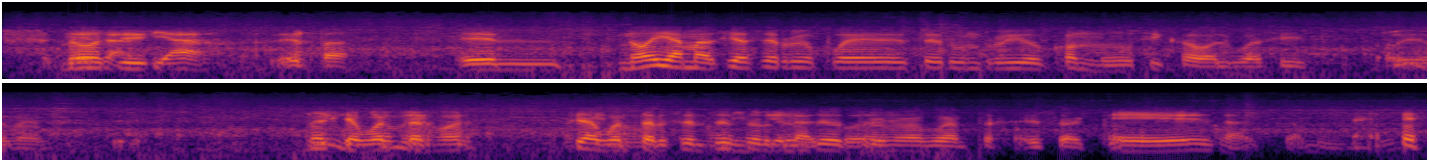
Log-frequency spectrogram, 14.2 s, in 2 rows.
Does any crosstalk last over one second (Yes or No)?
Yes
